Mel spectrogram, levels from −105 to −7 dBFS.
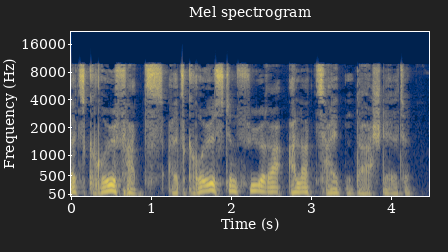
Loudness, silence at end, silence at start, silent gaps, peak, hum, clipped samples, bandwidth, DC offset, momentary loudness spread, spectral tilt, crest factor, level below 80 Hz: -23 LUFS; 0.25 s; 0 s; none; -6 dBFS; none; under 0.1%; 10.5 kHz; under 0.1%; 16 LU; -3 dB/octave; 20 dB; -50 dBFS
